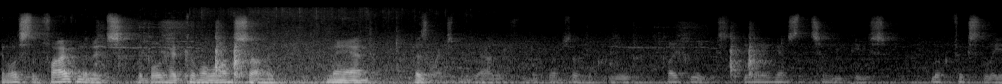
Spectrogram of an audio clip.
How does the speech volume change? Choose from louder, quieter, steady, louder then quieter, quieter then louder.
quieter.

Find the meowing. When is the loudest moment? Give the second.
2 s.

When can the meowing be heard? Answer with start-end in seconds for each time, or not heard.
0.9-2.6, 6.1-7.8.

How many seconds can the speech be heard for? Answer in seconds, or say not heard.
10 s.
